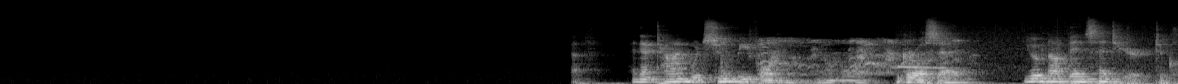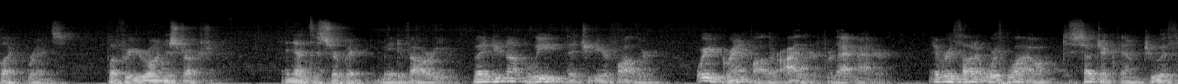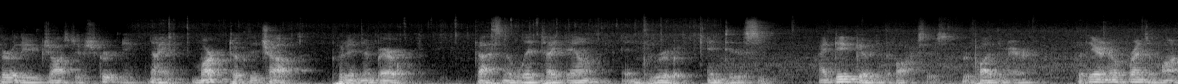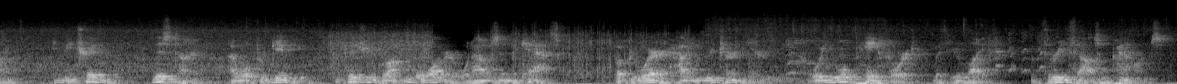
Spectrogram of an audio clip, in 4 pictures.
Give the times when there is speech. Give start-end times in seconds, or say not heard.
5.7-47.0.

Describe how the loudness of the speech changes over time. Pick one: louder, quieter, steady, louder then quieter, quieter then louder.
steady.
